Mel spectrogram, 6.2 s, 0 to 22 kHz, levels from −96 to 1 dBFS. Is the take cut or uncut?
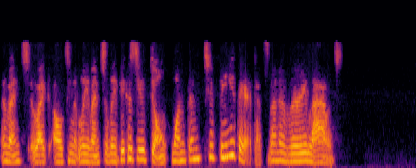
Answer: uncut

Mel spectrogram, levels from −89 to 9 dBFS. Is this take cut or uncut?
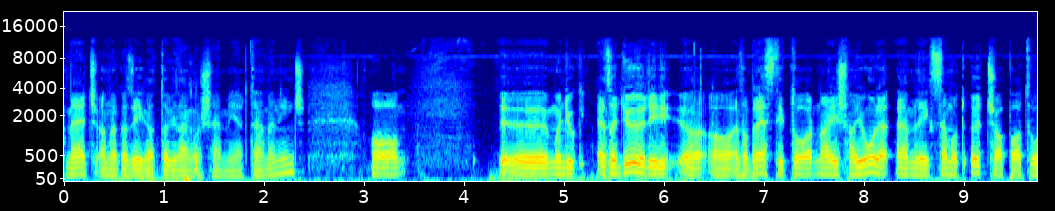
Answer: uncut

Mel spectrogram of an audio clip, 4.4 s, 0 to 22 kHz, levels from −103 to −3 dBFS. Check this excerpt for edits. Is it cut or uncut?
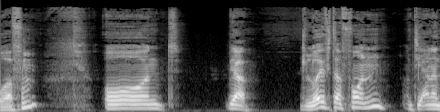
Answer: cut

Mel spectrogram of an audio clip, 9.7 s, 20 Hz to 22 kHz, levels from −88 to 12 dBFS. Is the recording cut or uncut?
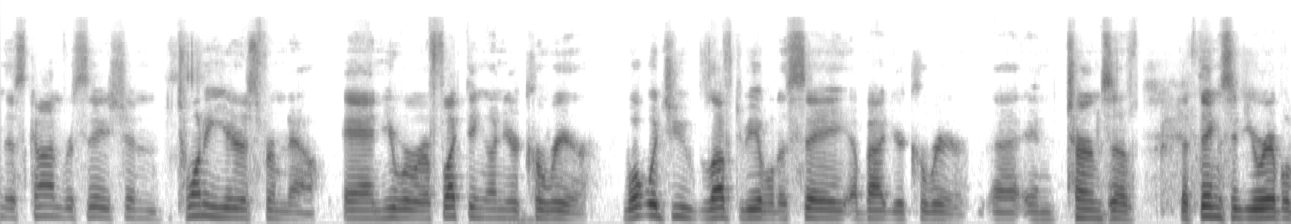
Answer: cut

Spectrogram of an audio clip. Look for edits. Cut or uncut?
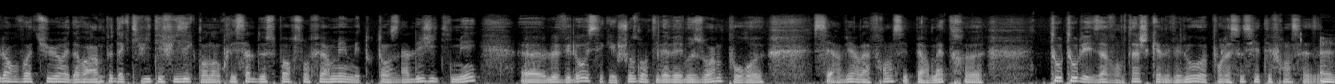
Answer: cut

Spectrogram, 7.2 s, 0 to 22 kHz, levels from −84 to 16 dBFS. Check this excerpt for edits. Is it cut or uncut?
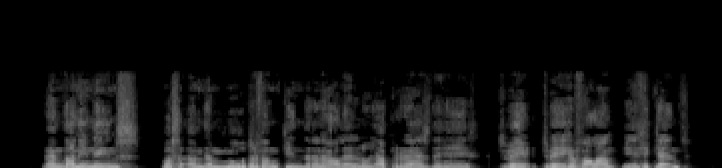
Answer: cut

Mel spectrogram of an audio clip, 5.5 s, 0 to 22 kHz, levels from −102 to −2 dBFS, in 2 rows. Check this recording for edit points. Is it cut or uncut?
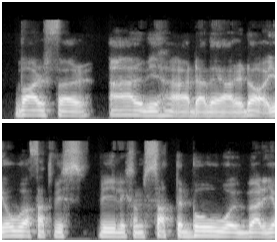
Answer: uncut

